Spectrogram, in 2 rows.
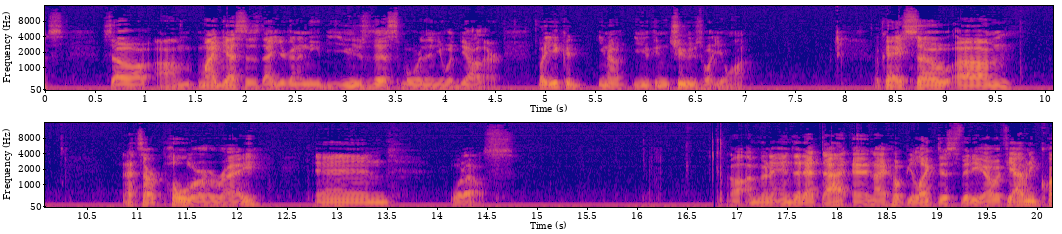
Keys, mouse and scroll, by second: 0.3 click, 1.0 click, 2.5 click, 4.6 click, 9.6 click, 16.7 ctrl+r.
